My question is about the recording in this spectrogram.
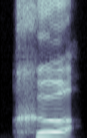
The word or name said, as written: he1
